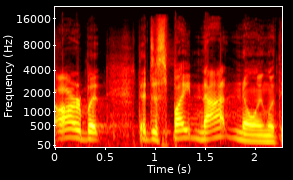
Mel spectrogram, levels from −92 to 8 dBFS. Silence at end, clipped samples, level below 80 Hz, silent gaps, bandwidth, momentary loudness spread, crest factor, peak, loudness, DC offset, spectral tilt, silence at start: 0 s; under 0.1%; -58 dBFS; none; 17.5 kHz; 9 LU; 16 dB; -2 dBFS; -18 LUFS; under 0.1%; -4 dB/octave; 0 s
